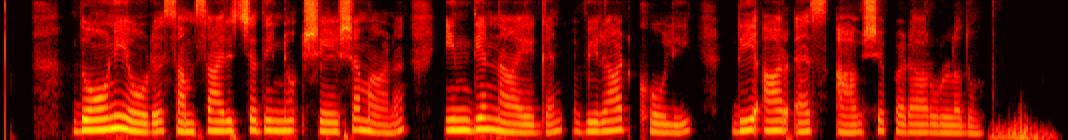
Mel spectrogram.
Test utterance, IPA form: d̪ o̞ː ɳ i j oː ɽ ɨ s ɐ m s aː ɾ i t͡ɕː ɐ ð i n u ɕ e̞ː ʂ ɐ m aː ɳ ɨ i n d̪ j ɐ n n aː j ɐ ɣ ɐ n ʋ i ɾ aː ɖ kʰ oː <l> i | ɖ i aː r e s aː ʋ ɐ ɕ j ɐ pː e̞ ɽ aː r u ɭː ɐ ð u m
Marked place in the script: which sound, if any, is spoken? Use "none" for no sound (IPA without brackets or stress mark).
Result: l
